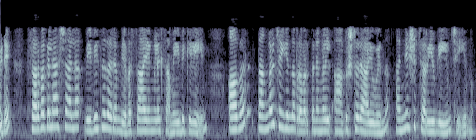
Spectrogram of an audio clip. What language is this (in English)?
Malayalam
